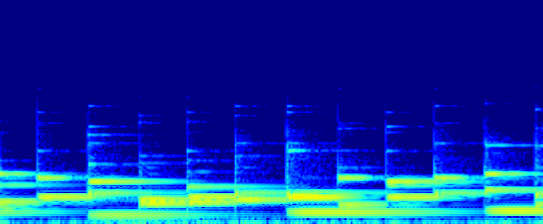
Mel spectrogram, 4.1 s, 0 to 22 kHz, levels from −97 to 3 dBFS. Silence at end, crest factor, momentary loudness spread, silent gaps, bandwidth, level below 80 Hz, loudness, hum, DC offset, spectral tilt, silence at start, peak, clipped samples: 0 s; 12 dB; 5 LU; none; 3.9 kHz; -66 dBFS; -39 LUFS; none; under 0.1%; -10.5 dB/octave; 0 s; -26 dBFS; under 0.1%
